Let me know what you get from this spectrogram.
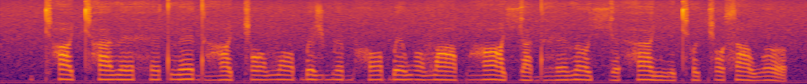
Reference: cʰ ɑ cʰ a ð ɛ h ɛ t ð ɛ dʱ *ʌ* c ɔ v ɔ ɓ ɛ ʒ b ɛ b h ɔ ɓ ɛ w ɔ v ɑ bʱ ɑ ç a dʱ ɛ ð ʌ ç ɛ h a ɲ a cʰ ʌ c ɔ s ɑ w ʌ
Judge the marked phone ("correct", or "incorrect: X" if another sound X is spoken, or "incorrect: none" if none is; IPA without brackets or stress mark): incorrect: ɑ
